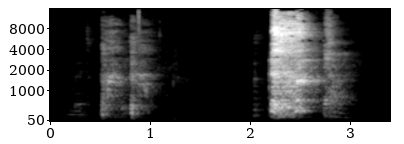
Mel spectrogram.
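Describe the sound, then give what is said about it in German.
Two short bursts of throat clearing, a rough double rasp followed after a pause by a louder, longer gravelly clearing, with no talking. “Nach dieser Folge wird es übrigens eine Räuspertaste geben.”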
